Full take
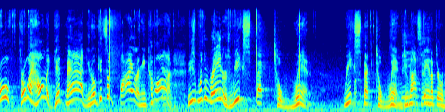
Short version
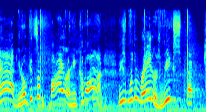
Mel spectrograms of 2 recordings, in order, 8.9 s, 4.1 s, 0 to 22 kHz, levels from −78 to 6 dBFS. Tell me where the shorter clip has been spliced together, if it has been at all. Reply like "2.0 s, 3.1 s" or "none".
none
